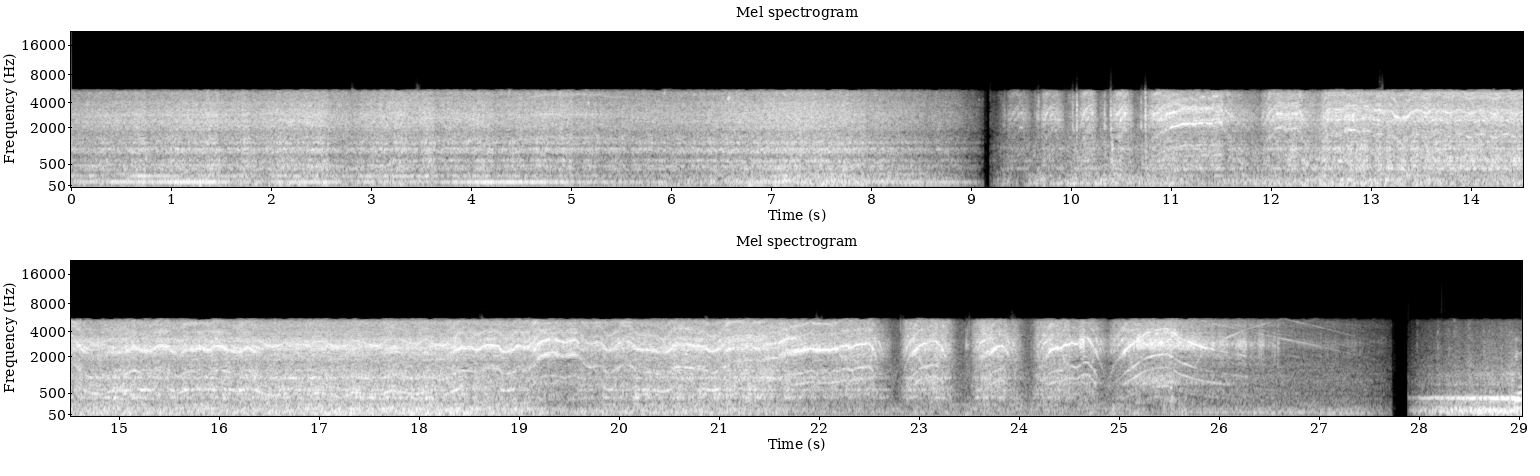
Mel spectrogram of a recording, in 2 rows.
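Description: Electric drill driving a 2-3/8 inch hole saw through a fiberglass boat hull: steady motor whine and grinding of the saw teeth, the pitch wavering as the load changes. There is a brief break about nine seconds in, several quick stops and restarts near the end, then it fades out.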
